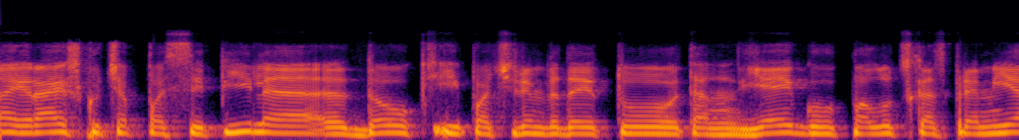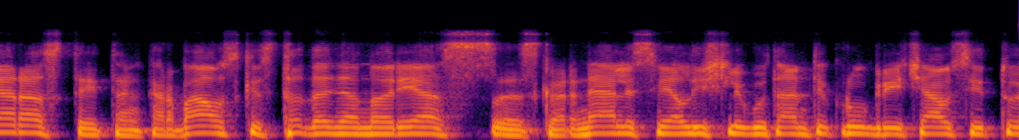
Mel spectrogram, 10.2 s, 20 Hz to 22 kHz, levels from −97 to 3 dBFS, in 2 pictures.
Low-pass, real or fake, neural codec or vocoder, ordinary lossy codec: 7.2 kHz; real; none; Opus, 32 kbps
